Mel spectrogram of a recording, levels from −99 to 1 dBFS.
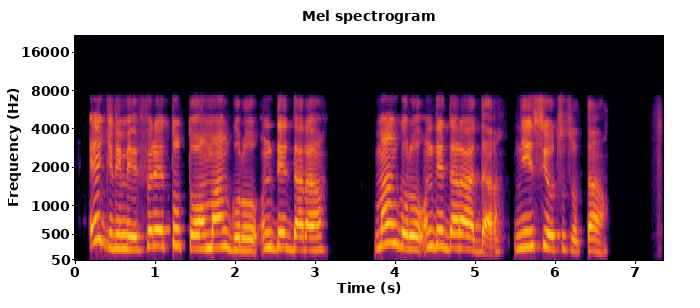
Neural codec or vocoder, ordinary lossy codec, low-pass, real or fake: codec, 16 kHz, 6 kbps, DAC; none; 7.2 kHz; fake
